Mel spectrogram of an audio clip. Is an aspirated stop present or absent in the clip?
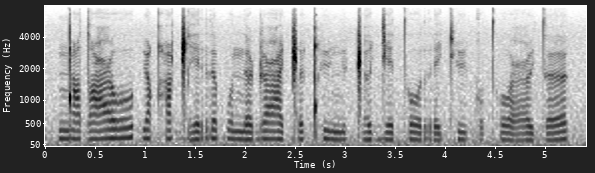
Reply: present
